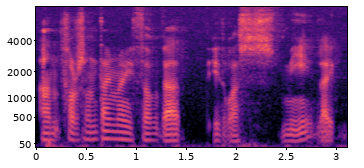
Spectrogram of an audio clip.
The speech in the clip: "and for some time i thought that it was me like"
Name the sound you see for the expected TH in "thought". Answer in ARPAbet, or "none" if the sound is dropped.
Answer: TH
